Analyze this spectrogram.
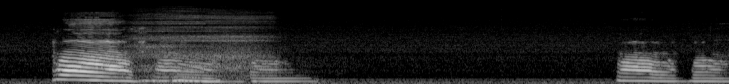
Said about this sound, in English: For the next two breaths, as you exhale, let out a little sound, a low rumble from down deep in the belly, breathing in swift through the nose.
